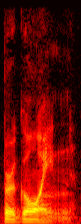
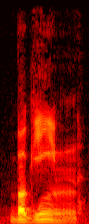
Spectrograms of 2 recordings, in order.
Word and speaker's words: Burgoyne: Nutting had a famous foxhound named Burgoyne. He pronounced it Boggeen, which my informant used to borrow.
